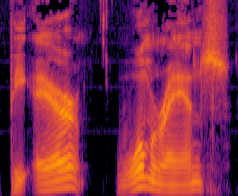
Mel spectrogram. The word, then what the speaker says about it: Pierre Wolmarans: And that is where Pierre Wolmarans, I asked him how to say it, and he said it's close enough.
